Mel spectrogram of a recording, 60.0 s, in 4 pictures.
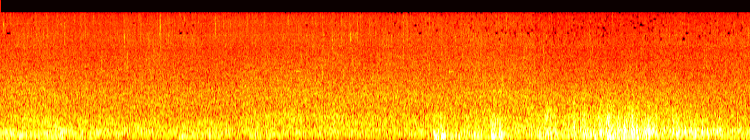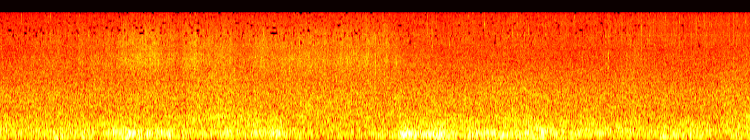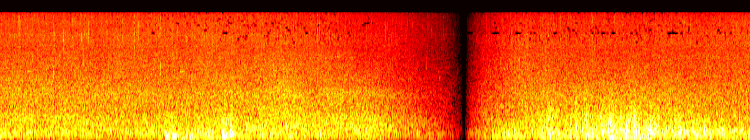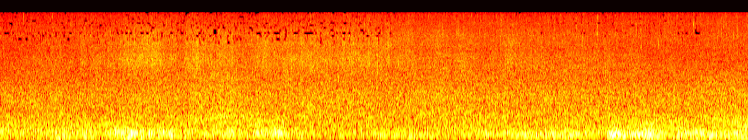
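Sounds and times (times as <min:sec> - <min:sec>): steady rain falling: 0:00.0 - 0:59.9
low thunder rumbles: 0:08.6 - 0:18.7, 0:33.2 - 0:36.4, 0:39.8 - 0:48.7.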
